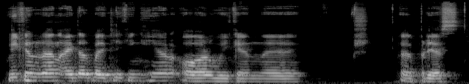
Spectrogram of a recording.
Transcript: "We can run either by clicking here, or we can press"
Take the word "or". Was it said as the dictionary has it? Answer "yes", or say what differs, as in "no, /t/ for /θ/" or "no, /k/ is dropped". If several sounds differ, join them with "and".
yes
